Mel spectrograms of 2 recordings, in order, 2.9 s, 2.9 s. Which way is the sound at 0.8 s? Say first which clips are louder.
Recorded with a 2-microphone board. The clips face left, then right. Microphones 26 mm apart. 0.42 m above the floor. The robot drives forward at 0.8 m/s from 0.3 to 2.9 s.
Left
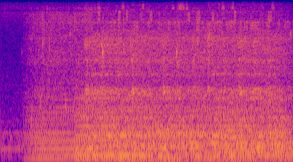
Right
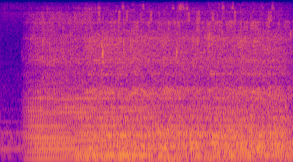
Left 2 dB; 65° left (ahead or behind).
